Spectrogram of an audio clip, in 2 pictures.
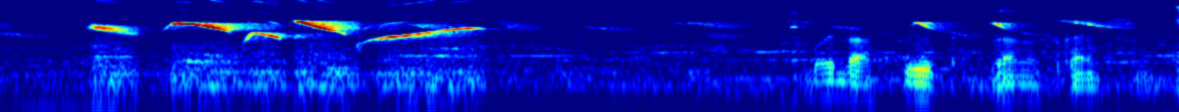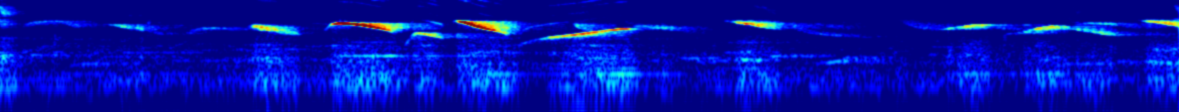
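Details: Green-winged saltator singing the boi da fita song style: loud clear whistled phrases of short downslurred and upslurred notes in bursts, separated by pauses with faint soft notes and a few clicks between.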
